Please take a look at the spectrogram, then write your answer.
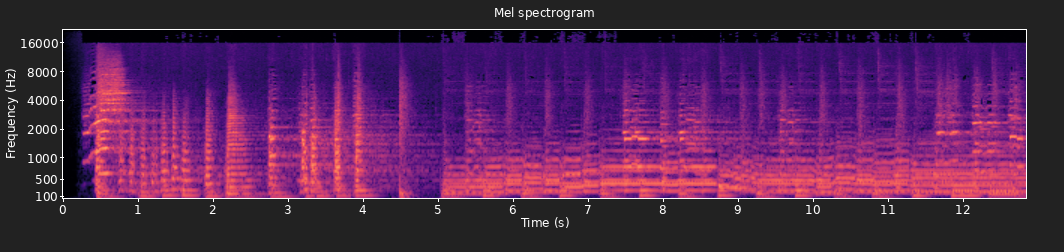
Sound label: Polka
